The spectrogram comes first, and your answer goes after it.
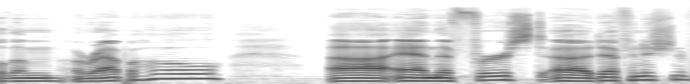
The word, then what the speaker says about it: Arapaho: It's Arapaho. Can you spell it for me?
